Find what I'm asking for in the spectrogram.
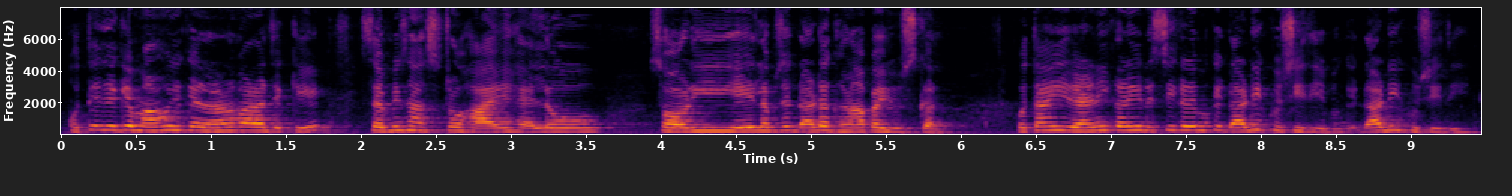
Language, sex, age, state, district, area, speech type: Sindhi, female, 60+, Maharashtra, Mumbai Suburban, urban, spontaneous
